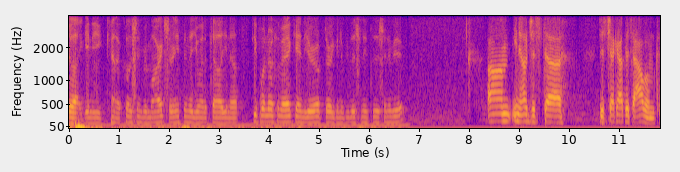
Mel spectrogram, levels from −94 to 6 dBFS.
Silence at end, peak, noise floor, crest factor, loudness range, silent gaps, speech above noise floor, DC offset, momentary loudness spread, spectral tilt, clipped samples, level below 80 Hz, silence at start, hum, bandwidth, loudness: 0 s; -4 dBFS; -43 dBFS; 16 dB; 9 LU; none; 24 dB; under 0.1%; 12 LU; -9.5 dB/octave; under 0.1%; -32 dBFS; 0 s; none; 4 kHz; -21 LUFS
